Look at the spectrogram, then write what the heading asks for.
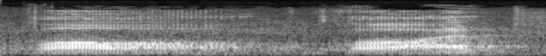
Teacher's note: pastikan bila nak qalqalahkan dua huruf ni bunyi dia seolah-olah dia berbaris atas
